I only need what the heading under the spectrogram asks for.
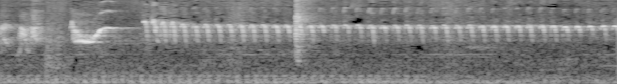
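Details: White-rumped shama giving a song meant to prompt other birds to sing: a few short whistled notes, then a long, steady, fast trill on one high pitch, with a low rumbling background.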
